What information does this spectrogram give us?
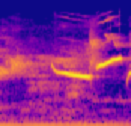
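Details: White-rumped shama provoked into fighting song: a few clear whistled notes, one long gliding whistle falling slightly then a rising whistle, loud and pure, with a short sharp note at the end.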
